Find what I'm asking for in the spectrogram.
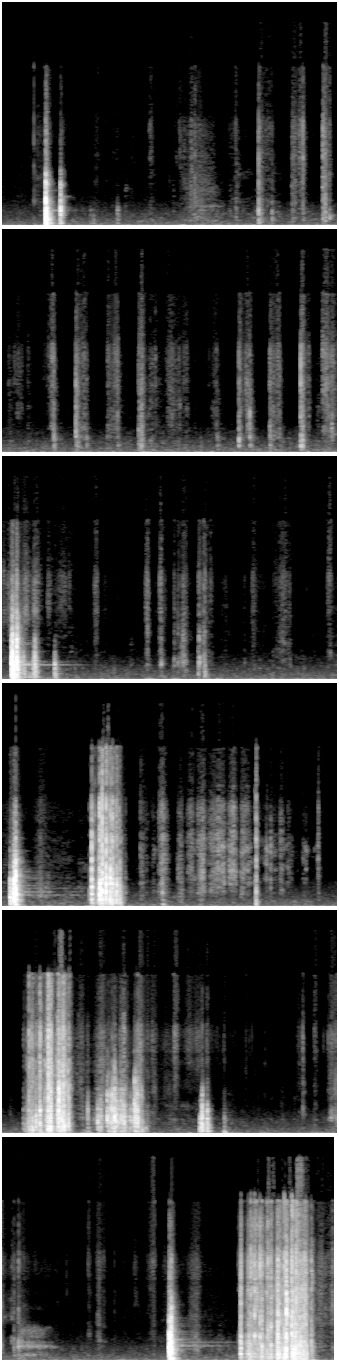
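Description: Tarot cards being shuffled during a live reading, heard as scattered brief riffling and flicking bursts with quiet gaps between them, growing busier and louder toward the end.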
